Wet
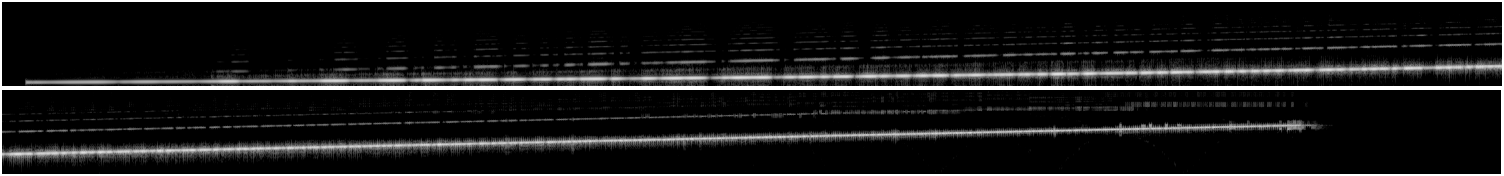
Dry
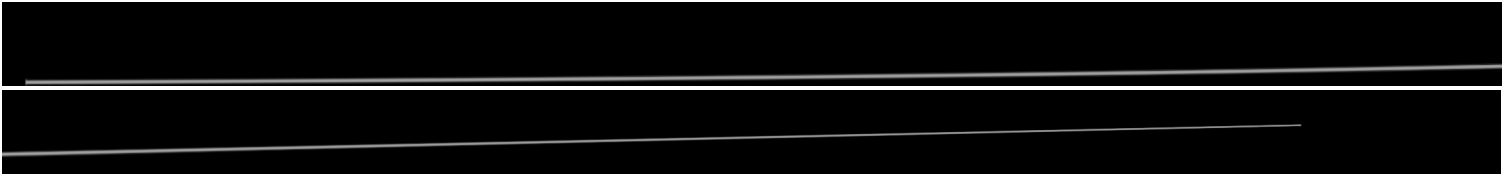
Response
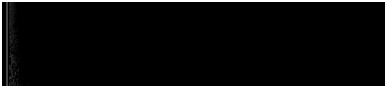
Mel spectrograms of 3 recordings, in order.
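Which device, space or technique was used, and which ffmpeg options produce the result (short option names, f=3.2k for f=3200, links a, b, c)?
speakerphone in a meeting room: -filter_complex "[0:a]asettb=1/sr,asplit=3[a][b][c];[a]atrim=end=16.254[d];[b]atrim=start=16.25:end=16.95,asetpts=PTS-STARTPTS,afade=t=in:d=0.004:c=qsin,afade=t=out:st=0.696:d=0.004:c=qsin,lowshelf=f=190:g=-6[e];[c]atrim=start=16.946[f];[d][e]acrossfade=d=0.004:c1=hsin:c2=qsin[g];[g][f]acrossfade=d=0.004:c1=qsin:c2=hsin[h];[1:a]atrim=start_sample=2205[i];[h][i]afir=irnorm=-1:irlink=0,asplit=2[j][k];[k]adelay=100,highpass=300,lowpass=3.4k,asoftclip=type=hard:threshold=-31.5dB,volume=-7dB[l];[j][l]amix=inputs=2:normalize=0,dynaudnorm=f=750:g=7:m=6.5dB,agate=range=-6dB:threshold=-26dB:ratio=16:detection=peak,volume=8.5dB" -ar 48000 -c:a libopus -b:a 16k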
